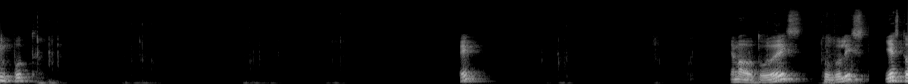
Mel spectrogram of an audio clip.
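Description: A man speaks calmly and closely into a microphone, pausing between phrases.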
